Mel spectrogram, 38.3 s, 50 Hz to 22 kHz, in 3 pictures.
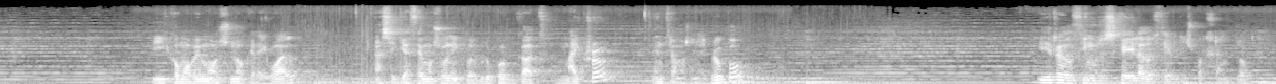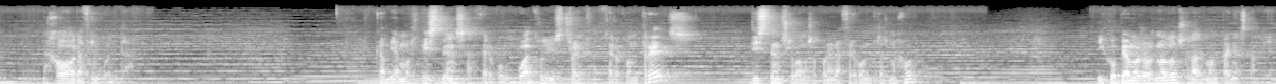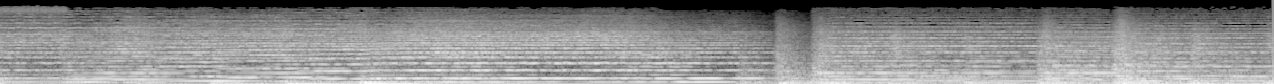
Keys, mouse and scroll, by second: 3.5 Tab, 5.2 Tab, 11.2-11.6 typing, 12.1 Return, 13.2 typing, 13.5 Return, 18.1 typing, 18.4 Return, 19.9 typing, 21.6 typing, 24.2 Tab, 26.8 ctrl+v.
